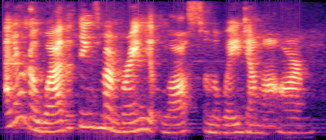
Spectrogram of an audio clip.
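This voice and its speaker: A woman reading a first-person children's novel aloud in a steady, expressive voice. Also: on the low side, brisk, muffled recording, slight background noise.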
